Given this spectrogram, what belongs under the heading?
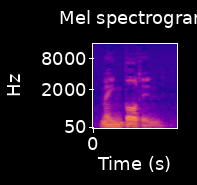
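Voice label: "Bawden Rocks", Cornish; place-names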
